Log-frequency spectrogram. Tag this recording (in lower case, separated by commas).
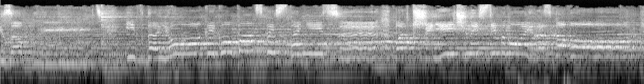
music, singing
